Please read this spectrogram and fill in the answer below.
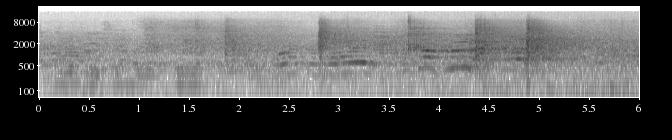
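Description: Ice hockey rink sound during live play: faint voices echo through the arena, and about four sharp cracks of sticks striking the puck or the puck hitting the boards ring out in the second half.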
